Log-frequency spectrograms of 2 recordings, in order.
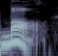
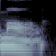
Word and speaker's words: mall: it's a nice word whoops maul well some people say mal mal mall there are different ways of pronouncing it i say a shopping mall shopping mall okay um good oh wait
